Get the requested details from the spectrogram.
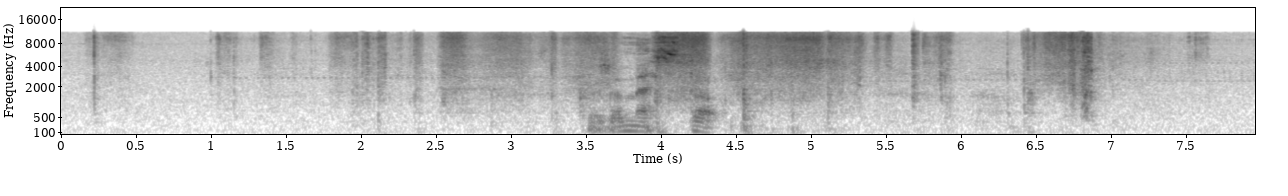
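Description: Paper cards rustle and slide across a table close by.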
